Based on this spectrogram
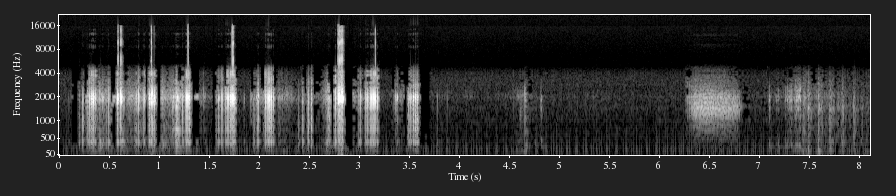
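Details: Rasping rapid calls from European rollers, one unringed, in a streamed nest view at Ādaži, Latvia, 30 June 2016. A dense burst of grating notes gives way to near silence, a brief hiss, then softer scratchy calls.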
